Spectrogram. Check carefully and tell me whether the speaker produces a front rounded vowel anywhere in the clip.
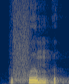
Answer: no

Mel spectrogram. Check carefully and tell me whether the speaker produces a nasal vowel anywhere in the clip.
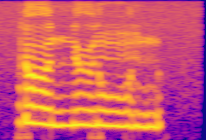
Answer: yes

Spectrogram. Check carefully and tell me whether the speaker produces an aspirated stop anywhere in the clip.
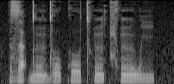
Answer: yes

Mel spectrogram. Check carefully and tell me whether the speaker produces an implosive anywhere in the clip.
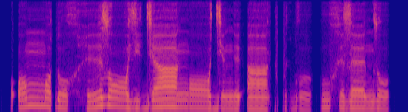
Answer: yes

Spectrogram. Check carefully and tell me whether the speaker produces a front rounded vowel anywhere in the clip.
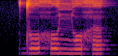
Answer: no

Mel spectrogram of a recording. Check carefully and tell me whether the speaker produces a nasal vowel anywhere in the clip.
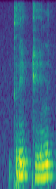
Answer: no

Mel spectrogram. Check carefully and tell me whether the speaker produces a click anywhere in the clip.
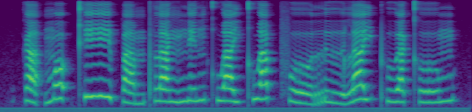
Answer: no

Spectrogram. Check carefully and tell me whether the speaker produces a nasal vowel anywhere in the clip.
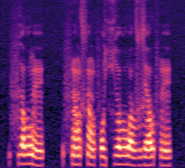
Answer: yes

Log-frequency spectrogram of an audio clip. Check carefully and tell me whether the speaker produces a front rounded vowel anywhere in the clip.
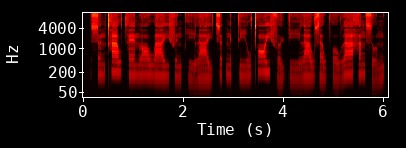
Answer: no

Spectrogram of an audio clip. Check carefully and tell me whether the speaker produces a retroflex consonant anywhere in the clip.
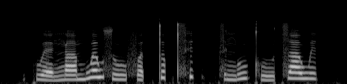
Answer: no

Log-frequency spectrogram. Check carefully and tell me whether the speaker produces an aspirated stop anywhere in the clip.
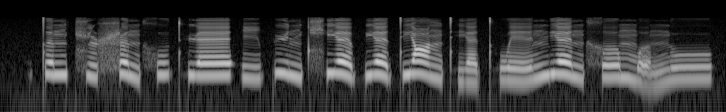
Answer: yes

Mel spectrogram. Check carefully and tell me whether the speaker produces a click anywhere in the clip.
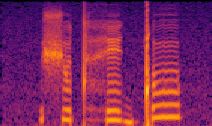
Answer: yes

